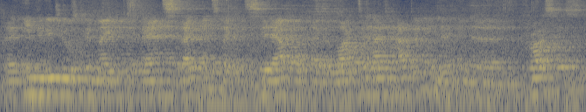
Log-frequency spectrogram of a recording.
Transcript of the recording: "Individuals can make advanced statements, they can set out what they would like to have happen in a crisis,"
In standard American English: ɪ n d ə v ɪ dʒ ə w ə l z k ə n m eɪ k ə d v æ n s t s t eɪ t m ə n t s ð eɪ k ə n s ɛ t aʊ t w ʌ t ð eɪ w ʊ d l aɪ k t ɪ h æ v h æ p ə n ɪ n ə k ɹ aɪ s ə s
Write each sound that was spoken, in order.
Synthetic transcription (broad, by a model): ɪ n d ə v ɪ dʒ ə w l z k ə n m eɪ ə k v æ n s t s t eɪ t m ə n t s ð eɪ k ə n s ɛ t aʊ t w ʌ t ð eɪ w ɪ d l aɪ k t ɪ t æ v h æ p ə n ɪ n ə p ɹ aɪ s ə s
